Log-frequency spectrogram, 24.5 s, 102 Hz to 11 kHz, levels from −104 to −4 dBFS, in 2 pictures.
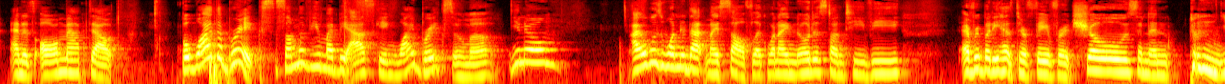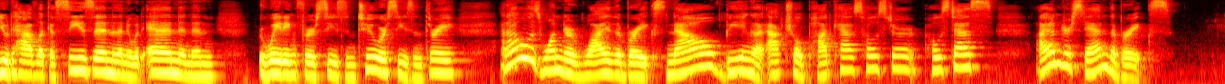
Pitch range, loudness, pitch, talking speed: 175-230 Hz, -21 LUFS, 195 Hz, 185 wpm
